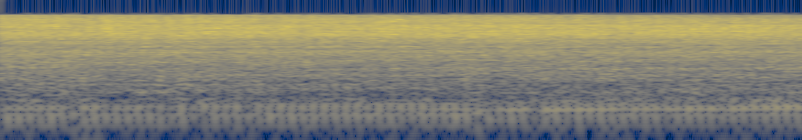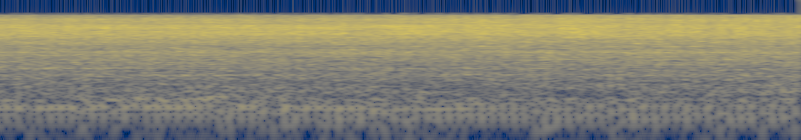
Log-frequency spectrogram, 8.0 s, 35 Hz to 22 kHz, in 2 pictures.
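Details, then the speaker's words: Toro 824 snowblower single-cylinder engine after carburetor replacement (previously stalled, hard to start, suspected sticking floats): steady even speed, no surging, misses or stalling, under background hiss; runs with auger without stalling; normal running. "Well, she fired up. She stayed running. I was able to put her in all the gears and run the augur without it stalling out like it used to."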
